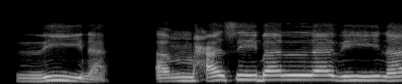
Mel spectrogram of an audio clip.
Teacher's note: Ayat keempat, am hasiballadzina ya pada huruf zal. Huruf zal pastikan ujung lidahnya bergesekan dengan gigi seri atas.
